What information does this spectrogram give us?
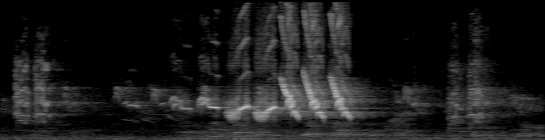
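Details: Caged double-collared seedeater singing a tui tui zel zel style song used to train young birds: soft high chips building into a quick series of loud, sharp descending slurred notes, then fading chips.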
